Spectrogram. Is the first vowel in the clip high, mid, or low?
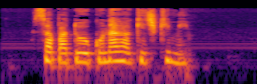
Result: low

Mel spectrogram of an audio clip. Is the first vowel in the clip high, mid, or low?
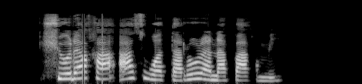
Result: high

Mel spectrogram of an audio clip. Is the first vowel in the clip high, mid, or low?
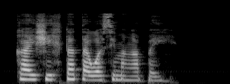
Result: low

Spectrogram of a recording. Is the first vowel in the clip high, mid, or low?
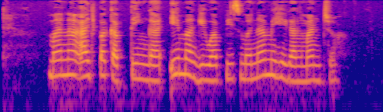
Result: low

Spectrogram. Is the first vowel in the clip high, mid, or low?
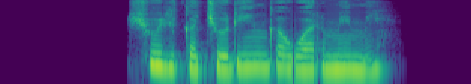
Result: high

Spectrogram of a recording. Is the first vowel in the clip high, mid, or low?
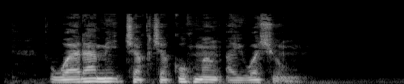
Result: low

